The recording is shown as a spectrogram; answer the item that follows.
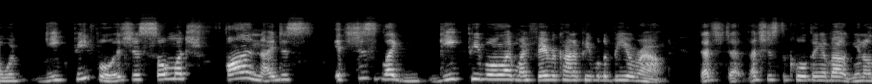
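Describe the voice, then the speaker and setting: A young man with a deep voice hosting a casual livestream, rambling with lots of fillers and answering his chat. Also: fairly bright tone. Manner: rambling, lots of "like" and "you know". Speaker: livestream host. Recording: dull lo-fi stream audio.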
